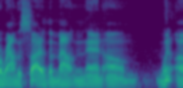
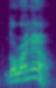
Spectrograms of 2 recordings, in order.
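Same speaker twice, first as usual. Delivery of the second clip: insisting; 8 dB louder than usual. Retold or imitated. The husband insists.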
